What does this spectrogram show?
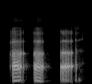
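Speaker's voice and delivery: "uh, uh, uh" for umbrella, consonants dropped; three bare "uh" syllables; vowels only. Shown as a demonstration. Imitating a child saying umbrella as vowels only. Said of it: "three vowels".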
